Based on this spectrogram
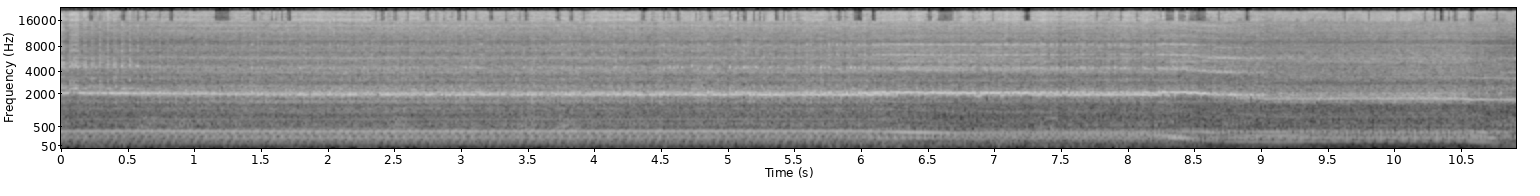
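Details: BMW E38 M57 3.0 diesel with a rebuilt turbocharger whining like the old one; steady high whistle that bends and fades as revs drop. Unplugging the variable-geometry control valve connector silences it, reconnecting restores it; cause not confirmed.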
